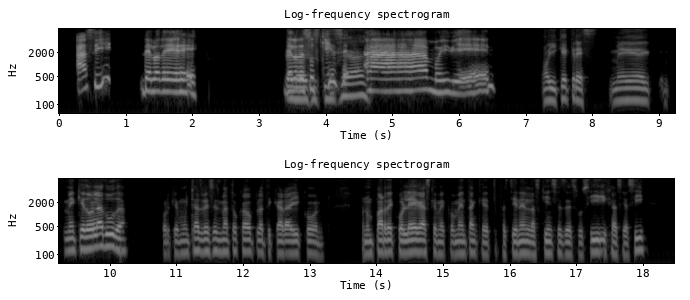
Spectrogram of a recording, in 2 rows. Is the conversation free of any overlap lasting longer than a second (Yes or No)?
No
